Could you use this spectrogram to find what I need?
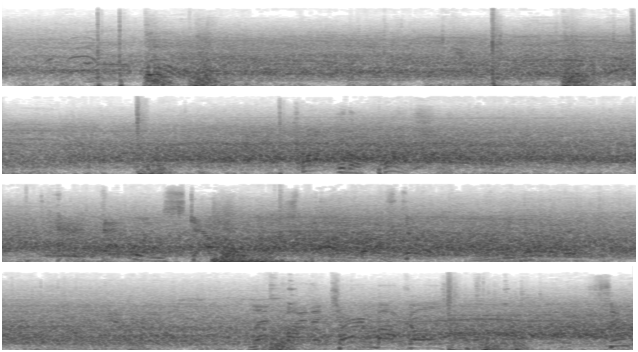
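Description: Heavy thuds of bodies slamming onto a wrestling ring mat.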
